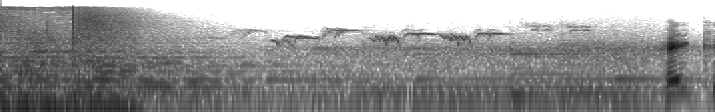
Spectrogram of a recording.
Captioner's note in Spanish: Pájaros pían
